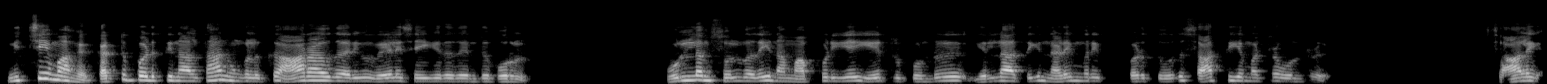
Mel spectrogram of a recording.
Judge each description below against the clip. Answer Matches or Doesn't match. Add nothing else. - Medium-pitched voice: Matches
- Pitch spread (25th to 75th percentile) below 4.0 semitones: Matches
